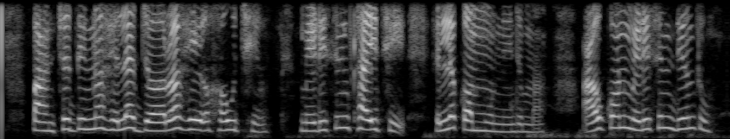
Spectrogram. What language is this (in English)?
Odia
